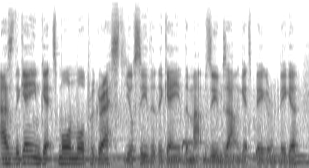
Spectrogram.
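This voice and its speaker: Lively intonation marks this man's speech, delivered with a British accent. Noticeable background noise and audible room echo surround him. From Britain. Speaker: gaming YouTuber. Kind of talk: gameplay commentary. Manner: casual, hesitant with fillers.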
